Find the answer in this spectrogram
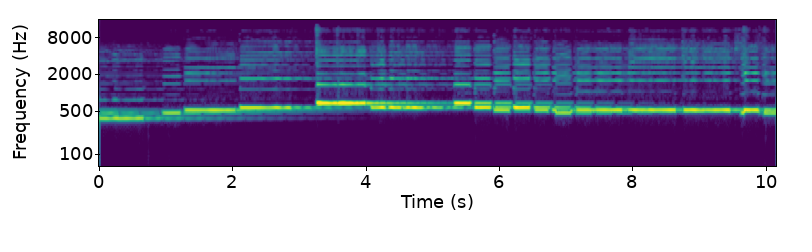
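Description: Instrumental background music: a slow melody of long held notes that moves up and down step by step, louder from about three seconds in.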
